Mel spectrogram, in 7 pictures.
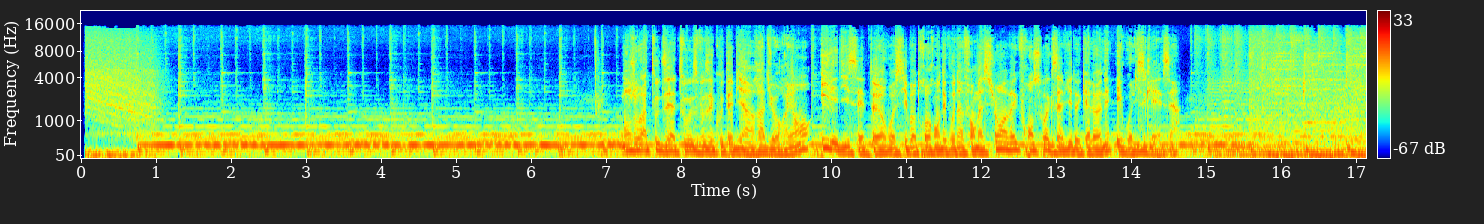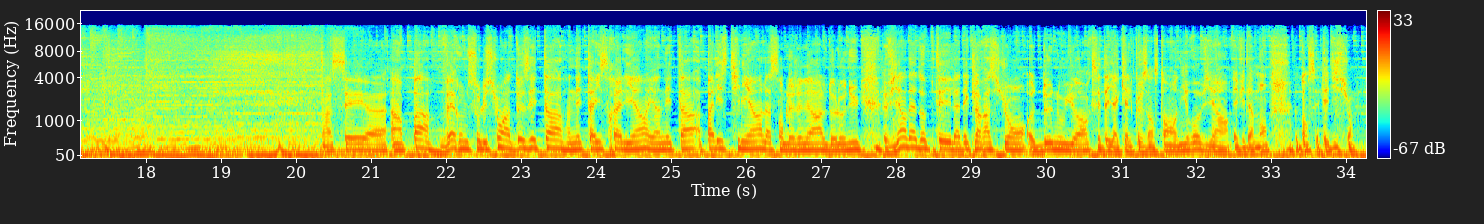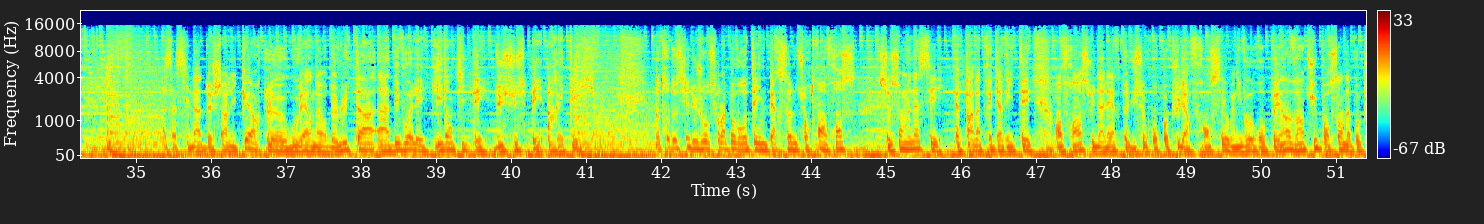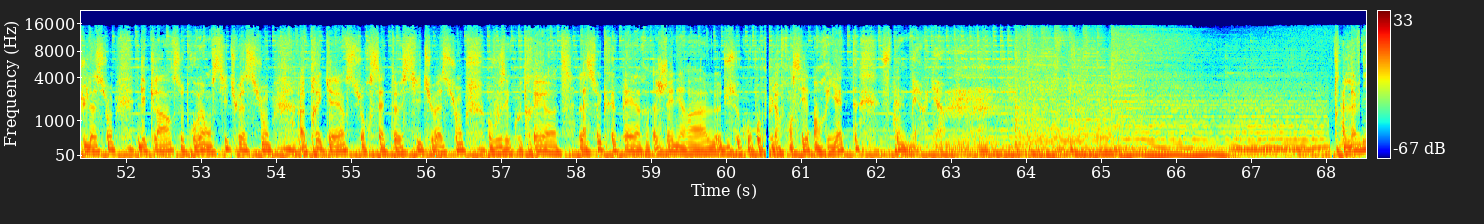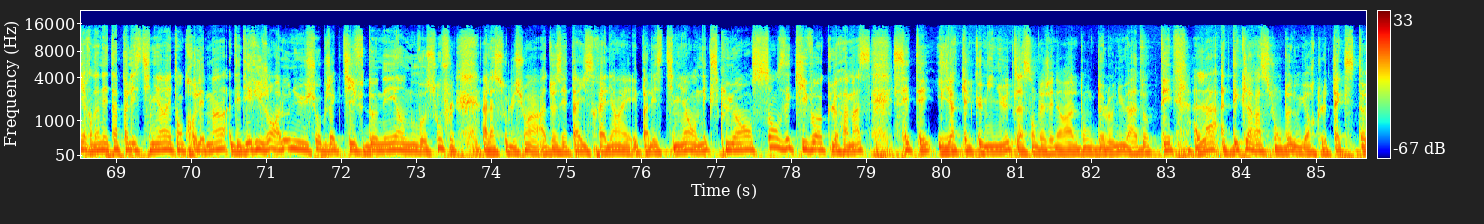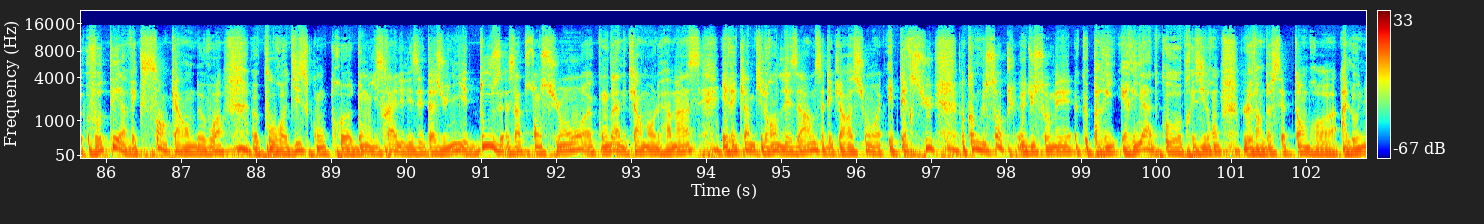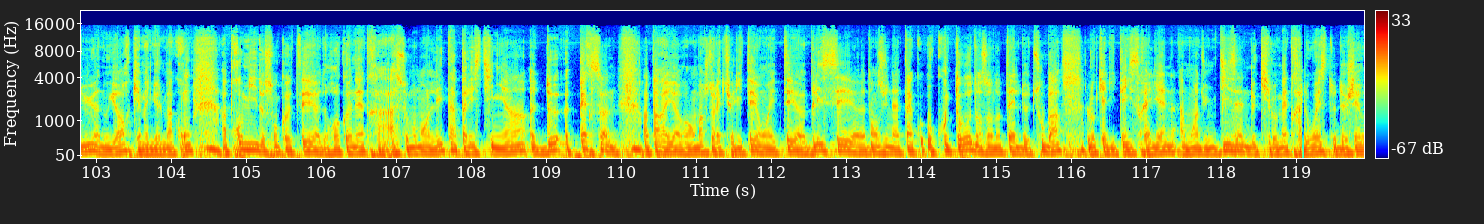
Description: Magazine d'information de 17H du 12 septembre 2025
